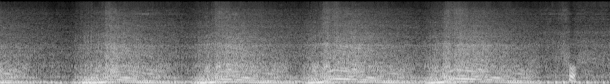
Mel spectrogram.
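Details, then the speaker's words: Honda RS150, 21,000 mileage, after overhaul fixing broken piston: revs rise and fall cleanly about once a second with no knock or rattle underneath; very quiet. "serius senyap, sepi, sunyi, syahdu semua segalanya."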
